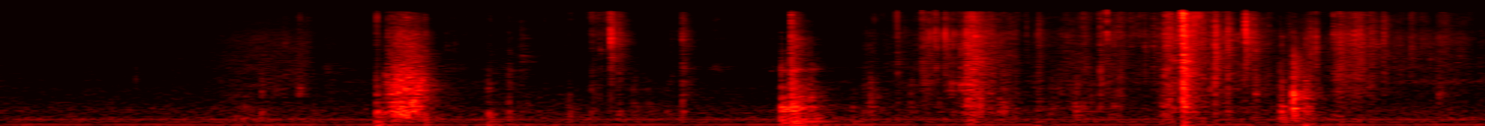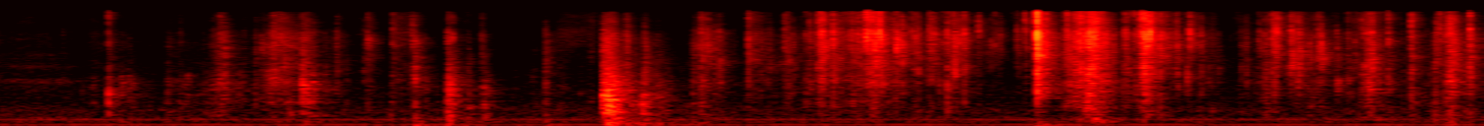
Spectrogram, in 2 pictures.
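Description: Crinkling and tearing of a foil trading-card pack wrapper and plastic packaging being opened by hand, in a string of short crackles that grow busiest near the end.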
